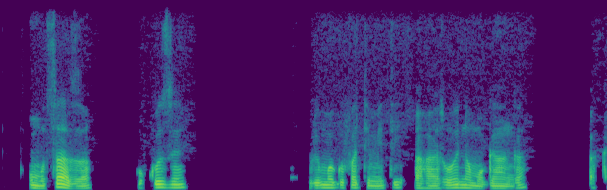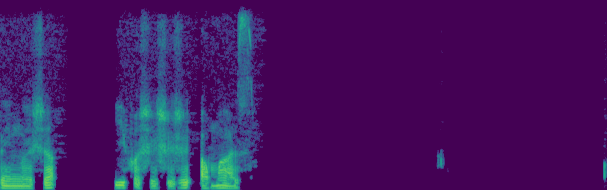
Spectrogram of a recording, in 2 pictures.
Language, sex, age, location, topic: Kinyarwanda, male, 25-35, Kigali, health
